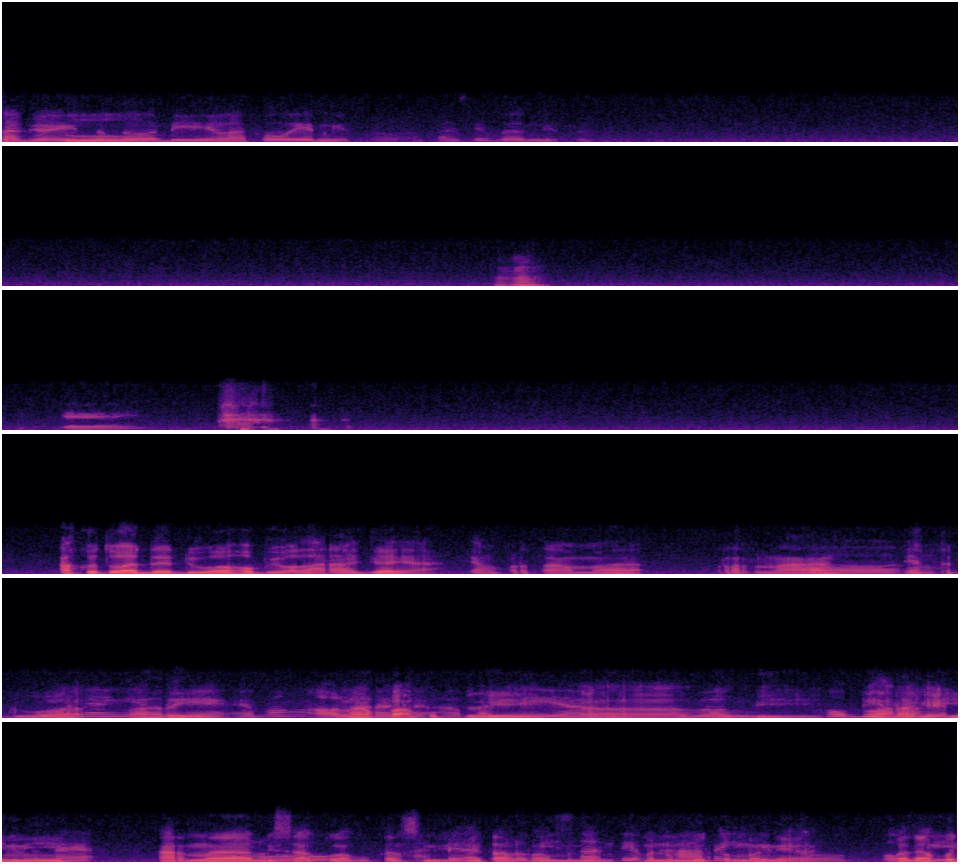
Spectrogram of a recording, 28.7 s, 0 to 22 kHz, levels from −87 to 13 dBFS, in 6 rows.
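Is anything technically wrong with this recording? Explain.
No, nothing is technically wrong with this speech clip. It carries the usual character of a call path, with no content above about 8 kHz, which fits wideband call coding.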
